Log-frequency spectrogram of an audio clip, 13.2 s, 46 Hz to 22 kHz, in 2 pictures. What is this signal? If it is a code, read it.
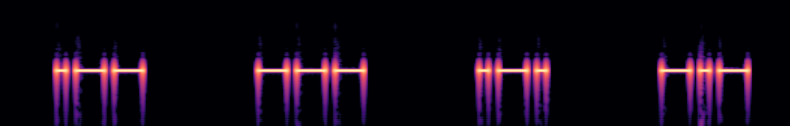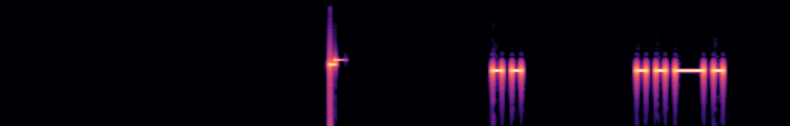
Morse code, heard as a keyed tone, about 15 wpm, spaced as for 7 wpm, 700 Hz. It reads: WORK IF
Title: 4x Character Spacing - Top 200 Words - 15wpm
